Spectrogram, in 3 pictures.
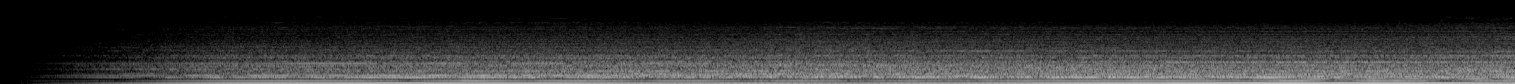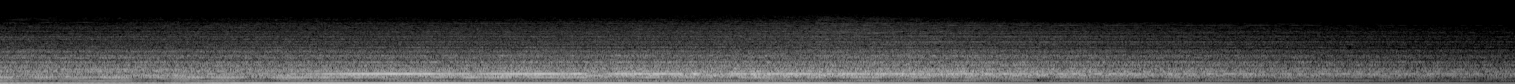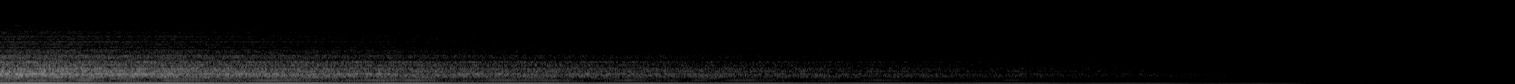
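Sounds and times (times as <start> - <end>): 
dark eerie ominous cinematic atmosphere: 0.7 - 39.0.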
